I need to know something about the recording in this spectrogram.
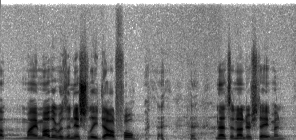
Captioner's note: laughs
